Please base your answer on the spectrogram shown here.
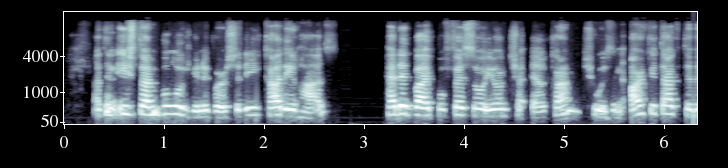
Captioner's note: Hebrew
